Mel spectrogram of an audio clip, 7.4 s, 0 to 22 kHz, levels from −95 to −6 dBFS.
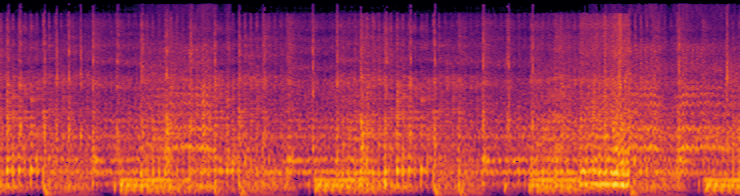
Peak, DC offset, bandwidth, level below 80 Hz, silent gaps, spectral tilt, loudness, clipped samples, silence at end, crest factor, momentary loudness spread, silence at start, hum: -4 dBFS; under 0.1%; over 20 kHz; -48 dBFS; none; -4 dB/octave; -23 LUFS; under 0.1%; 0 s; 20 dB; 9 LU; 0 s; none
